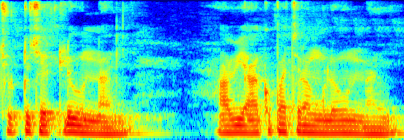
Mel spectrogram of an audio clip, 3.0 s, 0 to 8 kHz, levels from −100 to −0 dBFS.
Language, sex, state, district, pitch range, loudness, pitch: Telugu, male, Telangana, Mahabubabad, 95-110 Hz, -15 LUFS, 105 Hz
